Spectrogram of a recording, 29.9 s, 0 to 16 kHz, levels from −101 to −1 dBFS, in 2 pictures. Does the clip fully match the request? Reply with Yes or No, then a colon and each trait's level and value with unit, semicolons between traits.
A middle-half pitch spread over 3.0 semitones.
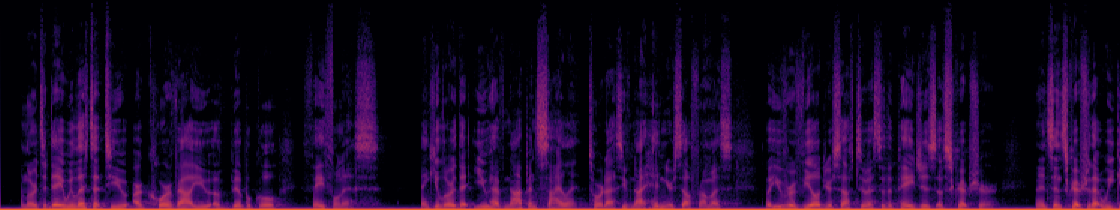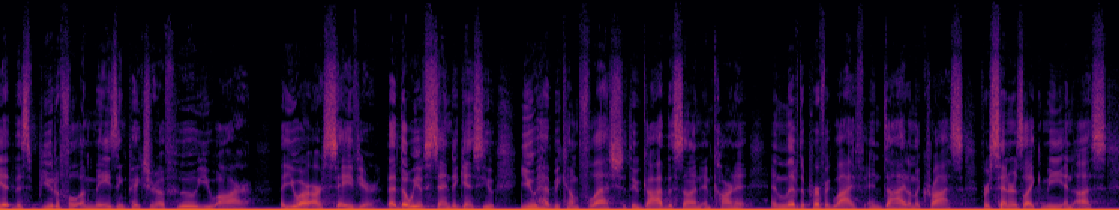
Yes: average, 4.0 semitones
